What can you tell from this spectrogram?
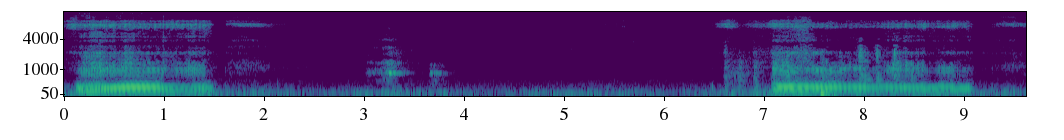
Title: Royal Snoring: His Majesty Richie is resting#Dog Snoring #Rich Snoring #Chihuahua Life #Cute Pet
